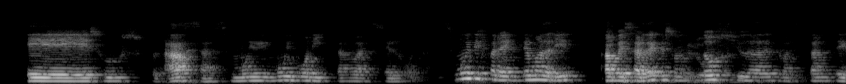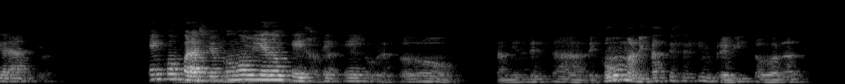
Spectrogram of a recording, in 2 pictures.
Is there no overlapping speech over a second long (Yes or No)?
No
